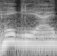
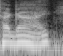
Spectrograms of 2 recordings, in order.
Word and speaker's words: Haggai: I felt specifically that the Lord, it was like Haggai, and I, you know, for years I pronounced it Haggai. That's not true. It's Haggai.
